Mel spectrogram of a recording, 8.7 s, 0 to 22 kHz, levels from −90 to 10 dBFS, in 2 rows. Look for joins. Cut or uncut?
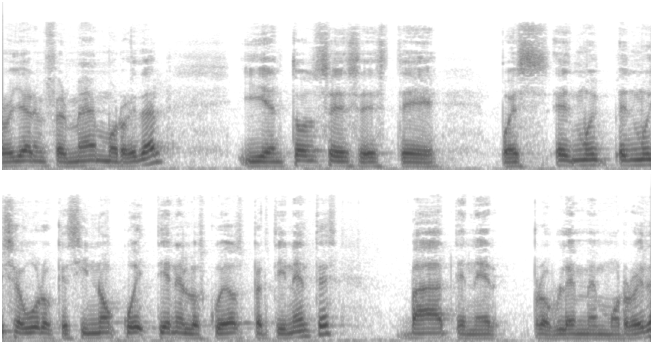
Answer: uncut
